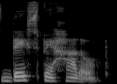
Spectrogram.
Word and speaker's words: despejado: can remember that and despejado means clear remember that whenever you see a j it's always pronounced like an h so that's despejado like the clouds had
